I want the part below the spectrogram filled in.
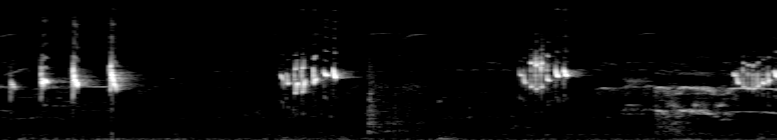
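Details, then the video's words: Wild sooty-headed bulbul, singing in its natural setting, used as a training recording for caged birds: short bubbly, chattering phrases of rapid notes repeated in bursts, with quiet gaps between and a faint lower tone near the end. "trucukan gacor ngalas full suara alam"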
